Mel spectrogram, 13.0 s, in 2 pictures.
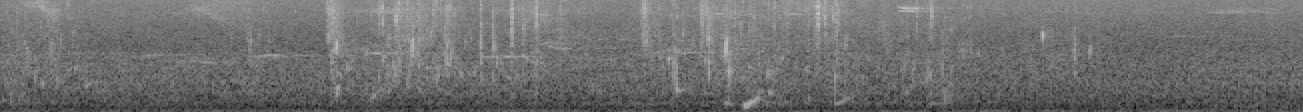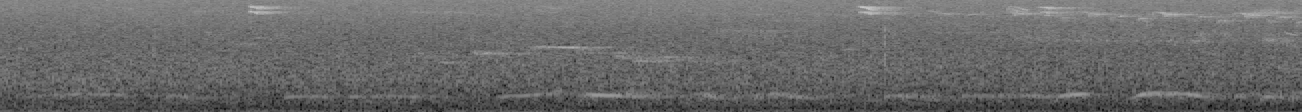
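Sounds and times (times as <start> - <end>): small birds chirping: 0.0 - 6.4
soft background hiss: 0.0 - 13.0
bird cooing: 6.8 - 13.0.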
